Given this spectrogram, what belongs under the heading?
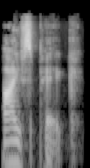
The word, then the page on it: ice pick: British English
